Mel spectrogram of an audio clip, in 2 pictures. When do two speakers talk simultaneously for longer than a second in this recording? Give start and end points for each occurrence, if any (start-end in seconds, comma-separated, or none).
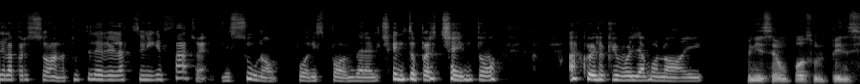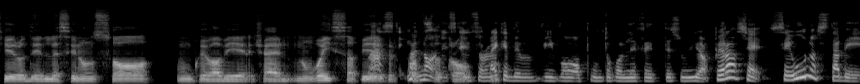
12.2-13.7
